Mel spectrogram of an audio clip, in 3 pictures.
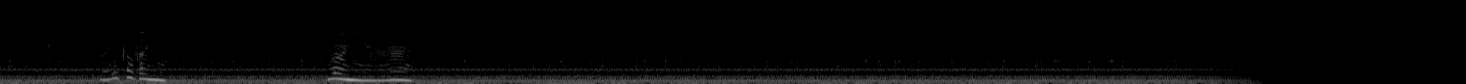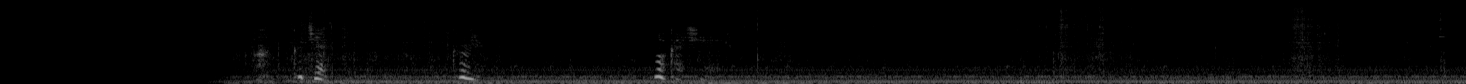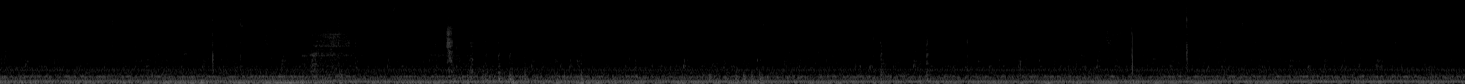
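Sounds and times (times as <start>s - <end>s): low background hum: 0.0s - 12.7s, 16.8s - 43.9s
faint small ticks: 2.0s - 3.2s, 4.5s - 12.3s, 24.3s - 43.9s
rustles and scrapes in cage: 24.8s - 34.4s, 36.7s - 43.9s.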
